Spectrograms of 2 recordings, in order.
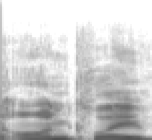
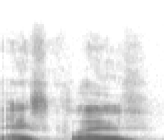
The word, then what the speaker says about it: exclave: Have I been saying enclave the entire time? It's actually pronounced exclave. Oops!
